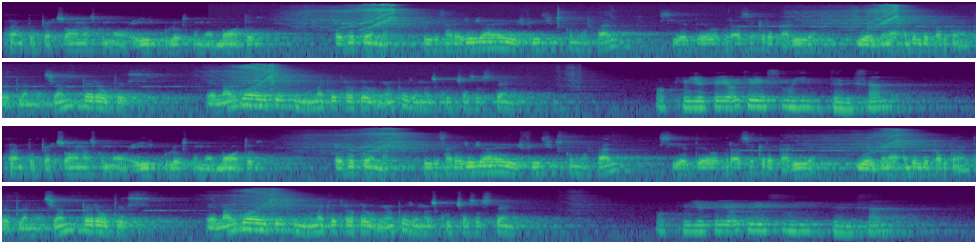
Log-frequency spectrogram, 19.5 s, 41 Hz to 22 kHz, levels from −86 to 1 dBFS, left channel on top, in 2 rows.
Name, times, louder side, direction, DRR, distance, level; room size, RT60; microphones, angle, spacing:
voice 1, 0.0-2.6 3.3-3.9 4.2-6.2 6.6-8.2 8.5-11.2 11.8-14.9, right 1 dB, 15° right, 9 dB, 0.4 m, -27 dB
sound 1, 2.1-15.5, left 7 dB, 80° left, 0.8 m, -37 dB
sound 2, 7.3-8.8 9.1-9.4 9.7-10.0 10.3-10.6 11.1-11.4 12.0-12.2, right 1 dB, 25° left, 1.2 m, -48 dB
voice 2, 16.3-18.7, left 3 dB, 50° left, 7 dB, 0.4 m, -31 dB
9.5 x 6.8 x 6.3 m, 2.1 s
head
